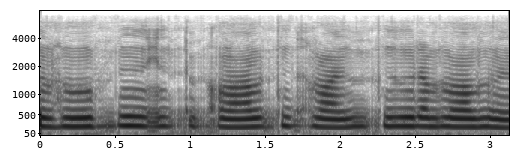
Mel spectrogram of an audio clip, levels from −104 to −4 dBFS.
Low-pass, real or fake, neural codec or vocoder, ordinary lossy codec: 7.2 kHz; fake; autoencoder, 22.05 kHz, a latent of 192 numbers a frame, VITS, trained on many speakers; none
